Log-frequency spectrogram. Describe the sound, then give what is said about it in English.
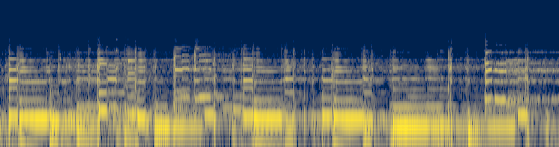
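A clean electric guitar plays a steady melodic line of plucked notes and chords, drenched in lush reverb that lets each note ring and bloom, loud with no voices. “Oh my god, bro, I dig that reverb so much.”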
